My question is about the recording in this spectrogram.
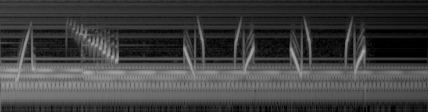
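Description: Short synthesizer jingle: a held low chord under a series of quick electronic pitch swoops, some rising and some falling, fading out near the end.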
